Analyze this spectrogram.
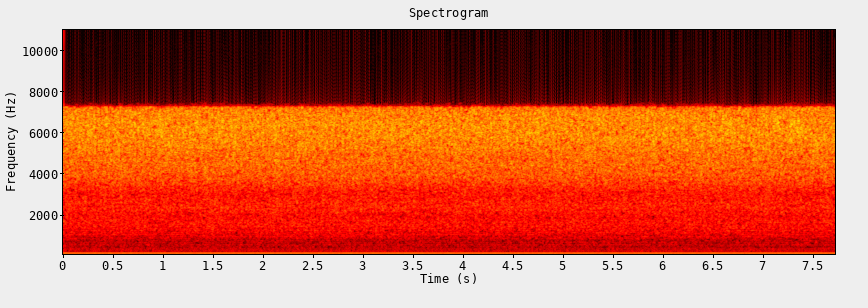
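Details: Steady low engine hum with constant broadband hiss throughout and no animal voice.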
